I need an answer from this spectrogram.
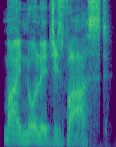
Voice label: vocal witch doctor dialogue my knowledge is vast male dry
